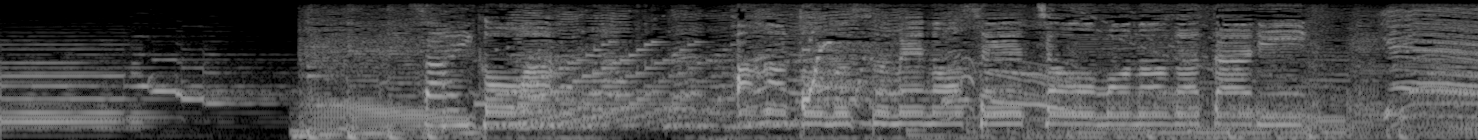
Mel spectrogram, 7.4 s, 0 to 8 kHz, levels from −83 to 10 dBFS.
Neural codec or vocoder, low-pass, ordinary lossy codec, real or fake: none; 7.2 kHz; none; real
